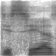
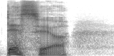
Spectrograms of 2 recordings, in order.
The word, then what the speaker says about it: Dessert: Ich habe ein paar Freunde, die auch in der Gastro arbeiten und die sagen nicht zum Beispiel Restaurant, sondern die sagen Restaurant. Die sagen auch nicht Dessert, sondern die sagen Dessert oder Patisserie. Also immer mit der Betonung auf der ersten Silbe.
